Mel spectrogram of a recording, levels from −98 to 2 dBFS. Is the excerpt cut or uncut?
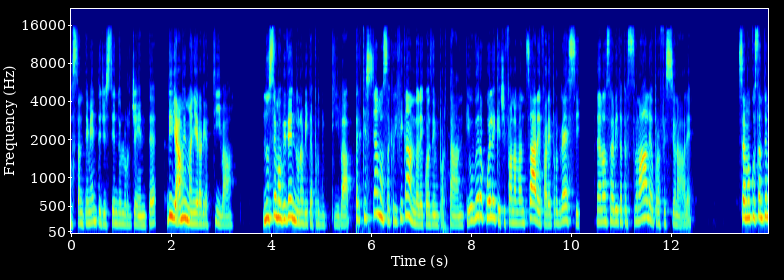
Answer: uncut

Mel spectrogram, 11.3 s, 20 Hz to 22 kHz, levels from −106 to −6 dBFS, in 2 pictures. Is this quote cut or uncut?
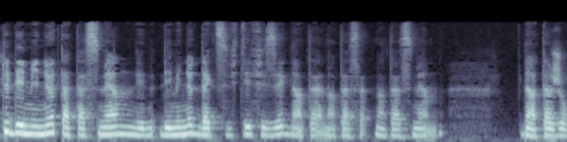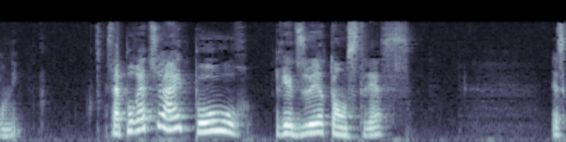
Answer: uncut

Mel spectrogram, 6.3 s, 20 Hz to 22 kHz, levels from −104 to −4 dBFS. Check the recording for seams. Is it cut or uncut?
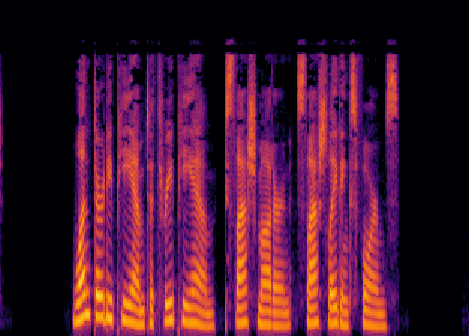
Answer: cut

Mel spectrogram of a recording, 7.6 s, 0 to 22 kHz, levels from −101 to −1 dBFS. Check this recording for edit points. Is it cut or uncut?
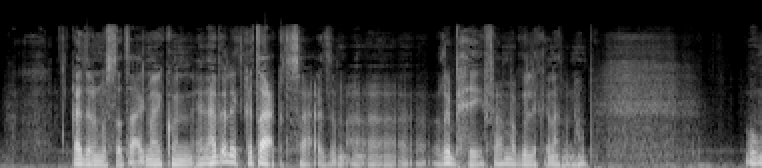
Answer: cut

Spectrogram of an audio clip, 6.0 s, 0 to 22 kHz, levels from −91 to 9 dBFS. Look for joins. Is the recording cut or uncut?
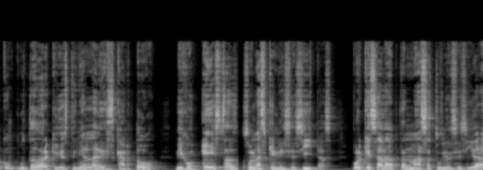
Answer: cut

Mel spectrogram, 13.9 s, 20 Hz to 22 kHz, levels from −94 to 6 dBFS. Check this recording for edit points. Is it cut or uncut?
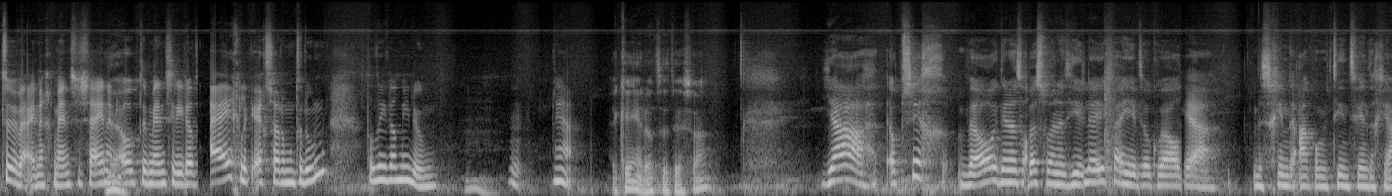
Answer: cut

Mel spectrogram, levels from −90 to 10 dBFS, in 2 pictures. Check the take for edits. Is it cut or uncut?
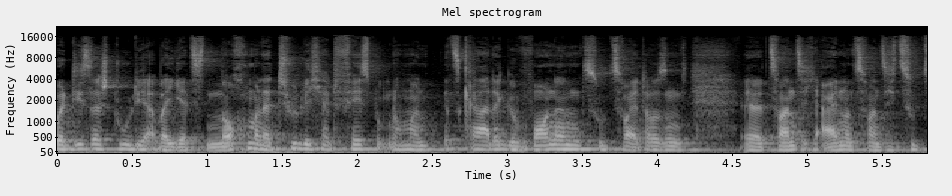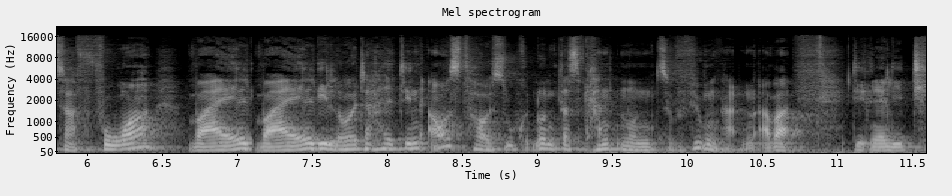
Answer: cut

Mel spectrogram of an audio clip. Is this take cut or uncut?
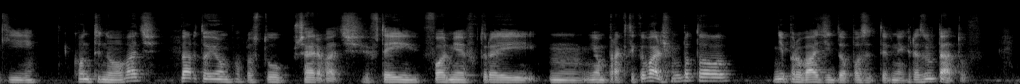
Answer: uncut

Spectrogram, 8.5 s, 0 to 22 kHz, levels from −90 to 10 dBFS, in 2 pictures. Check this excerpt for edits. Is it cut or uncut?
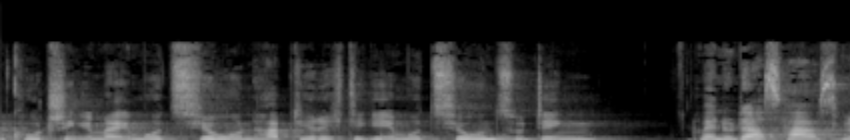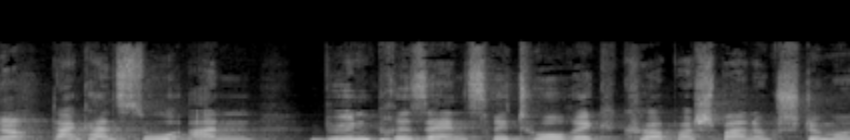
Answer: uncut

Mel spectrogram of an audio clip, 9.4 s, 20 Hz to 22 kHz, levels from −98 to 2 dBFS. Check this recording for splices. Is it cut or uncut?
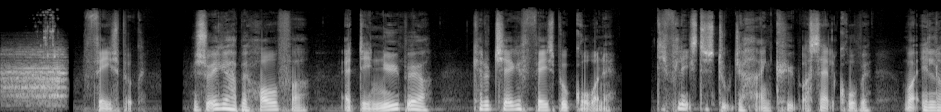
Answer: uncut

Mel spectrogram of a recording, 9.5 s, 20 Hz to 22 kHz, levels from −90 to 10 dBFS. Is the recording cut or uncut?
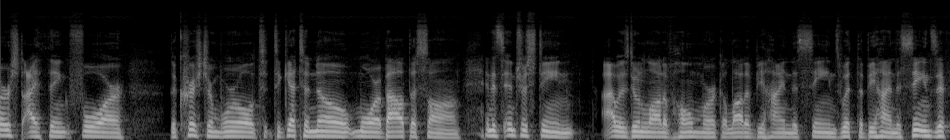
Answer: uncut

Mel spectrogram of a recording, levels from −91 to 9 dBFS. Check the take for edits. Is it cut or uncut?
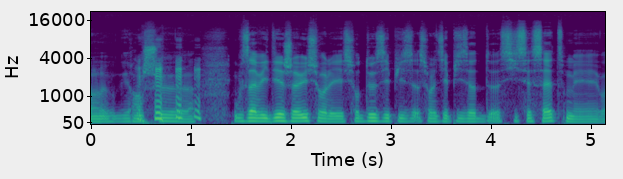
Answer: uncut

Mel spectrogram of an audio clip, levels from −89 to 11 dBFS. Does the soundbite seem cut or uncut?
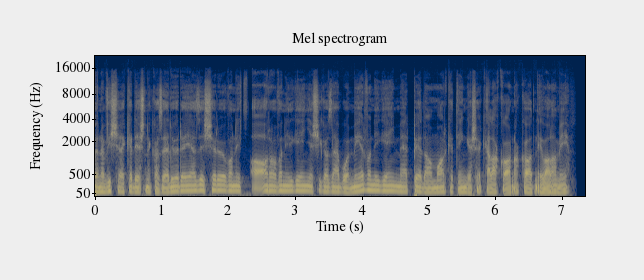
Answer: cut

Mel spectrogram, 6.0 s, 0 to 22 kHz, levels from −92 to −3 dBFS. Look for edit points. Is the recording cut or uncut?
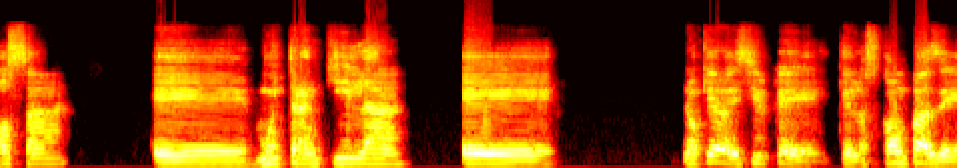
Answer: uncut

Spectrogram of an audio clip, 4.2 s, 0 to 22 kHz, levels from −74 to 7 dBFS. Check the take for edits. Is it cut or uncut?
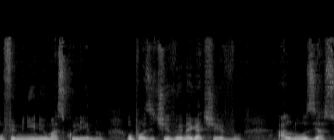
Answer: uncut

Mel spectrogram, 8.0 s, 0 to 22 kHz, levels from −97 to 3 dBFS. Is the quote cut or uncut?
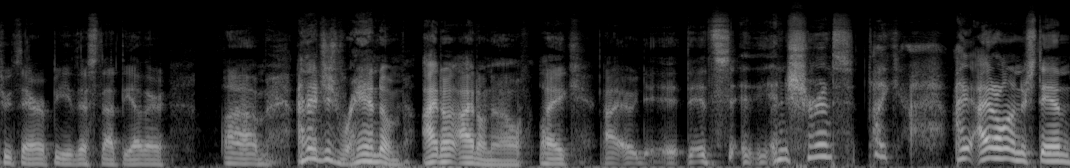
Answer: cut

